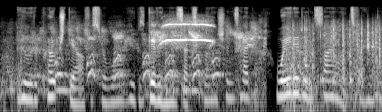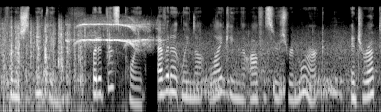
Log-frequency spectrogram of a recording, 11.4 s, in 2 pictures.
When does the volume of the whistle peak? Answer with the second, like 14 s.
3 s.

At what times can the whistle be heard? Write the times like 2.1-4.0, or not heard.
2.2-3.2, 6.7-8.7.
